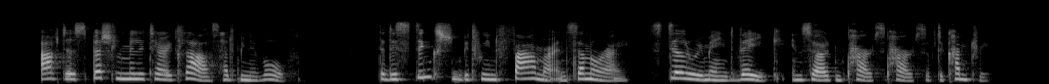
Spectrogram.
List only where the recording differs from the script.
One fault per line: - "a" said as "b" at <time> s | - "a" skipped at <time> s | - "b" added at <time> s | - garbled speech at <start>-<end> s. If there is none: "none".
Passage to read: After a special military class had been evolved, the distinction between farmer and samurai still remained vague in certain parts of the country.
- "parts" added at 8.8 s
